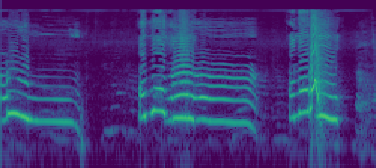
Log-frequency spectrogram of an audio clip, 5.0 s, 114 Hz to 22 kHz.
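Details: Young dog, 8 months old, a British Staffordshire Bull Terrier crossed with an American Staffordshire Terrier, making a talking-like sound heard as "I love you": three drawn-out, moaning howl-like syllables with rich harmonics, the last one rising to a sharper peak.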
